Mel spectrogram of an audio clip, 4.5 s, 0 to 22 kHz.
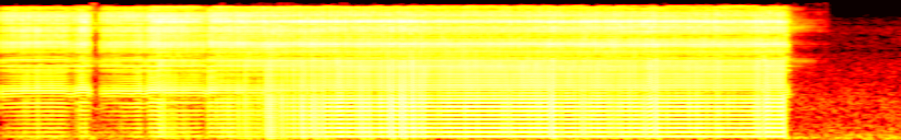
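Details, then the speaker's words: Camber Custom coil tattoo machine with short coils run at about 11–11.5 volts, above the roughly 9.5-volt limit: loud harsh buzz with a rattling edge as the front spring flutters; excess voltage would heat and could burn the coils. "it started to sound a little bit crap it started to reverberate a bit so the spring sort of bouncing around a little bit on itself so it's the spring itself is flattering"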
